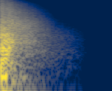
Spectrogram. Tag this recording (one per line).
fire
firing
hunt
sniper-rifle
trenches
